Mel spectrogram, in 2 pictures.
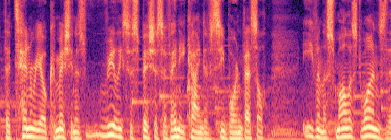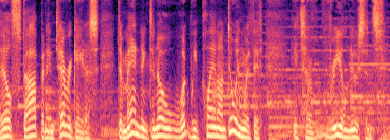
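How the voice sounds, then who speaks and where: A man's voice: a little high, normal speed, lightly acted. An actor playing a nervous, cautious young man in a video game who hesitates and stammers politely. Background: game background music.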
